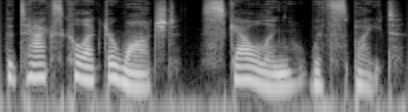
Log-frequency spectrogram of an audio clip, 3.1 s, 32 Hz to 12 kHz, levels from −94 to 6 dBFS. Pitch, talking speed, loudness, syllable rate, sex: 155 Hz, 135 wpm, -18 LUFS, 4.2 syllables/s, female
